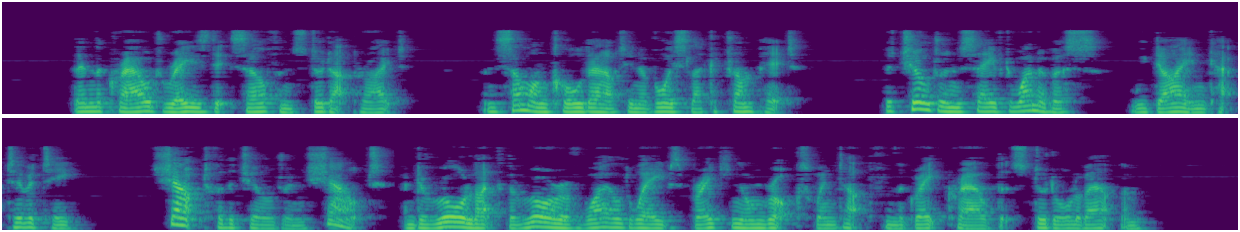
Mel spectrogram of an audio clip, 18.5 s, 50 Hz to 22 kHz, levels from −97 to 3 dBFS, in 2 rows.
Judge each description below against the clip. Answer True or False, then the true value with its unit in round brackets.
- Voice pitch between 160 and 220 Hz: False (140 Hz)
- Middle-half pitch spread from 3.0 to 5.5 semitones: False (2.6 semitones)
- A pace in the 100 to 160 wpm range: False (180 wpm)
